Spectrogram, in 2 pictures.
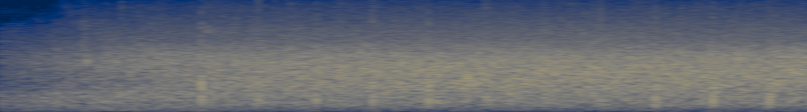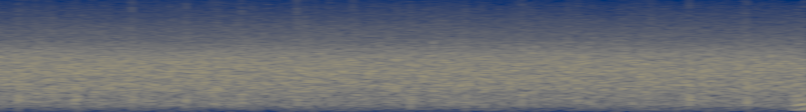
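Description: A large audience applauding in a big, echoing hall: the clapping swells up over the first second and then holds steady. It follows a line of a speech.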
